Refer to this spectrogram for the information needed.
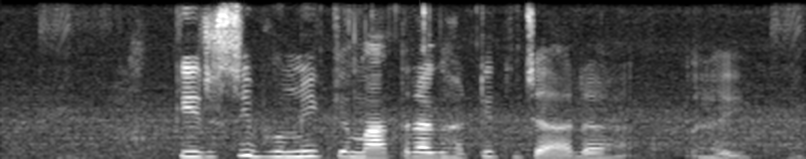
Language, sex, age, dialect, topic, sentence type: Magahi, female, 18-24, Central/Standard, banking, statement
